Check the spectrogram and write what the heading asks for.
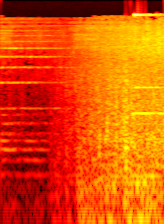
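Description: The last of a held organ chord fades out, then after a brief hush a loud, deep rumbling noise swells in about a second in and stays loud.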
